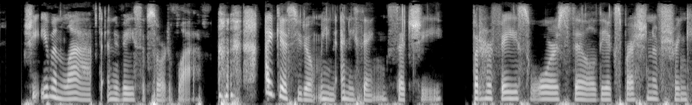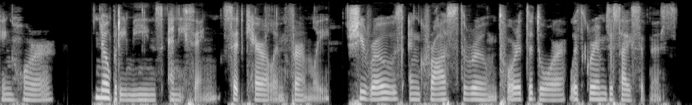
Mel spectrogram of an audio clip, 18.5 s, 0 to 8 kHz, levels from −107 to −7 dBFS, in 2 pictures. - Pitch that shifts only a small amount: Yes, narrow, 2.3 semitones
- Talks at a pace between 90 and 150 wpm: Yes, average, 145 wpm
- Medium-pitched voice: Yes, medium, 170 Hz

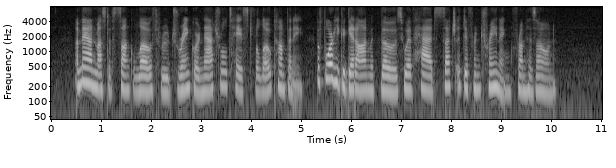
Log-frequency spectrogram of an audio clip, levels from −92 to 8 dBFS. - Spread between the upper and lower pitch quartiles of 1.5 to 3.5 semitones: Yes, average, 3.2 semitones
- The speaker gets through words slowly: No, average, 170 wpm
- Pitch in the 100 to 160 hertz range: No, medium, 170 Hz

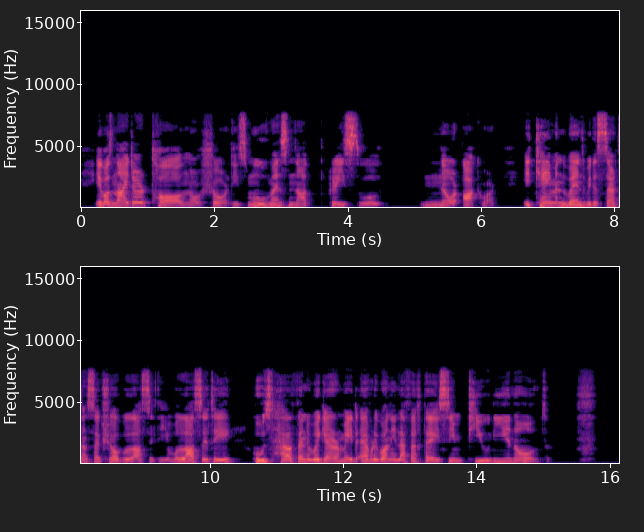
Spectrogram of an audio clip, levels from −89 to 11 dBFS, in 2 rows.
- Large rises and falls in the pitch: Yes, wide, 6.0 semitones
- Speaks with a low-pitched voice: No, medium, 150 Hz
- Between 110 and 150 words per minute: Yes, slow, 135 wpm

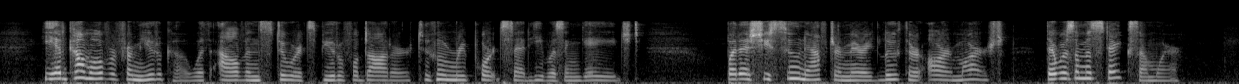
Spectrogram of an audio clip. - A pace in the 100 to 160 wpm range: Yes, average, 155 wpm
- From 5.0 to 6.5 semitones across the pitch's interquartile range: No, average, 4.0 semitones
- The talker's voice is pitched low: No, high, 205 Hz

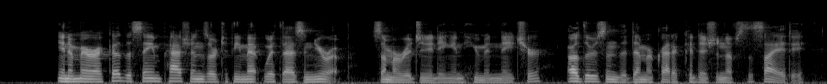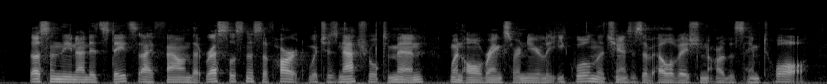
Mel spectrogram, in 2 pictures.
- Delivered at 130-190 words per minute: No, fast, 205 wpm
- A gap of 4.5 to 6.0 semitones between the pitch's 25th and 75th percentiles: No, average, 3.8 semitones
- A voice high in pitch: No, low, 115 Hz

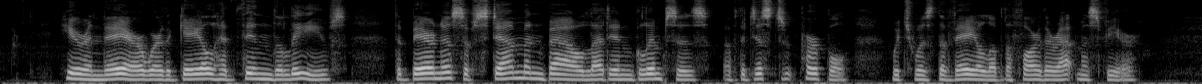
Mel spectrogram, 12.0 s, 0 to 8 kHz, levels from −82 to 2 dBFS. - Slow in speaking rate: No, average, 155 wpm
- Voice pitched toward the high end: No, medium, 170 Hz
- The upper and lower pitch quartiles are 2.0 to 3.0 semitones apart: Yes, narrow, 2.6 semitones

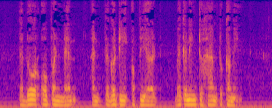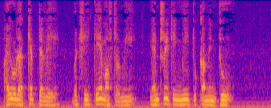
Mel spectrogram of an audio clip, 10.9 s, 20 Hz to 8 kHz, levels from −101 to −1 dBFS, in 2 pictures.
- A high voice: No, low, 120 Hz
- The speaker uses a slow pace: No, average, 160 wpm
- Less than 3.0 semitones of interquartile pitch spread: Yes, narrow, 2.6 semitones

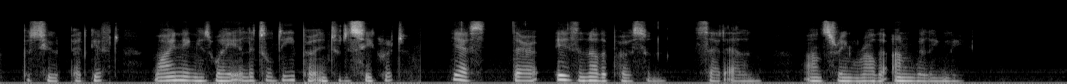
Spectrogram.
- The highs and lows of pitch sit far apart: No, narrow, 2.5 semitones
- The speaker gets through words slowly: Yes, slow, 120 wpm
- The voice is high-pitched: No, medium, 165 Hz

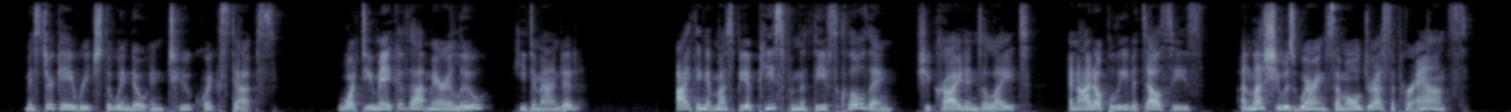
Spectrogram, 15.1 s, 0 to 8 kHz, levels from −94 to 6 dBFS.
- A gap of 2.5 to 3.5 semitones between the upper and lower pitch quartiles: Yes, average, 2.8 semitones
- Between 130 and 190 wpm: No, average, 200 wpm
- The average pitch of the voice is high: Yes, high, 225 Hz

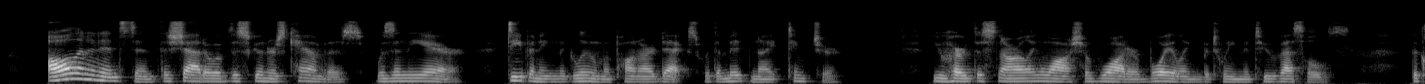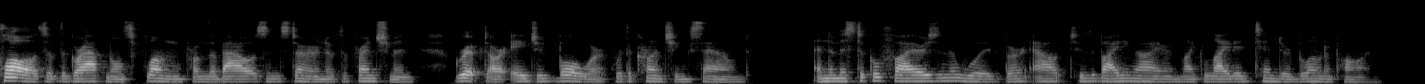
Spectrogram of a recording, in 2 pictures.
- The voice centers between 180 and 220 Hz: No, low, 135 Hz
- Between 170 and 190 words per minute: No, average, 160 wpm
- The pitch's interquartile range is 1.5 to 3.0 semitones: Yes, narrow, 2.5 semitones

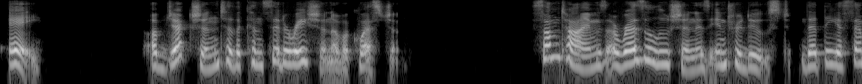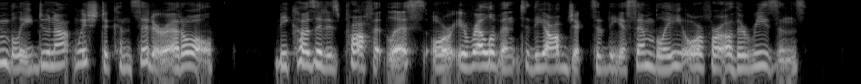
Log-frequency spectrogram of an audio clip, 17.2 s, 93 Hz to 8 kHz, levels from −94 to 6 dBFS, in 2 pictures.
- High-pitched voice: Yes, very high, 250 Hz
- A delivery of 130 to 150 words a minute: Yes, slow, 135 wpm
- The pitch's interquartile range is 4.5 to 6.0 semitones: No, average, 4.0 semitones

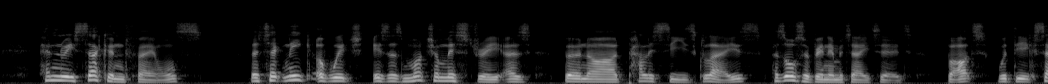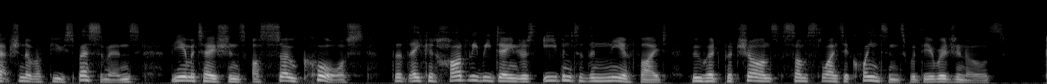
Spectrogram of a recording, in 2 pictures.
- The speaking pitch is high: No, medium, 140 Hz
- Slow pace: No, average, 145 wpm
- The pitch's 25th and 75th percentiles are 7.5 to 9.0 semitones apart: No, wide, 5.4 semitones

